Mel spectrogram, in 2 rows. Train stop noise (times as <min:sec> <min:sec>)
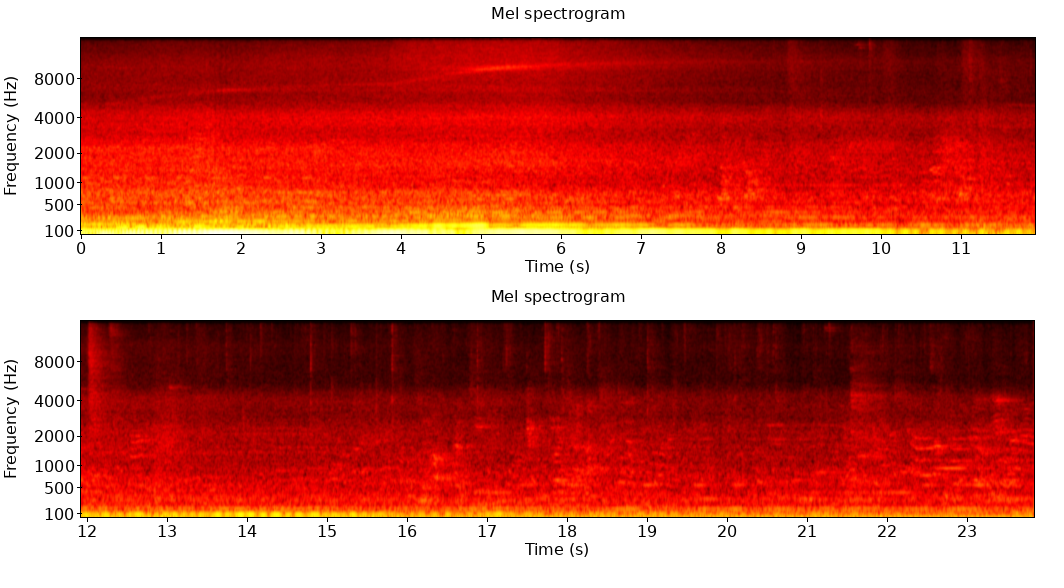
0:00.0 0:15.7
